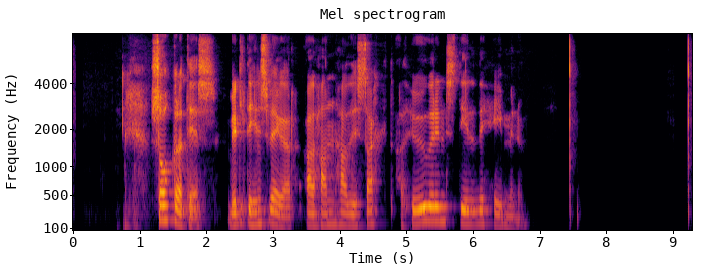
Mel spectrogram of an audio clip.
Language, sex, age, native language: Icelandic, male, 20-29, Icelandic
